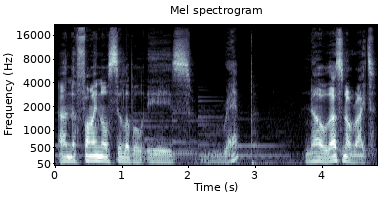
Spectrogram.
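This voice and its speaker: A man acts out a genial fantasy tavern keeper who fancies himself a historian. He is bookish and polite, musing and hesitating as he explains old lore in an audio drama. Soft guitar-like music plays behind him. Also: lowish voice, slow. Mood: intrigued, puzzling. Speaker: host and narrator of a fictional history chat. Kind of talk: in-character lore storytelling, unhurried. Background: guitar-like instrumental music.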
